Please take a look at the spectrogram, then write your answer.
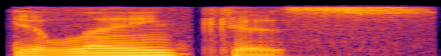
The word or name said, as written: elenchus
